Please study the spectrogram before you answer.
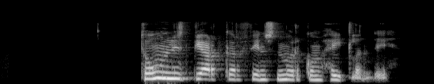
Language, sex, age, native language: Icelandic, female, 30-39, Russian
